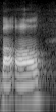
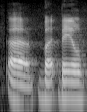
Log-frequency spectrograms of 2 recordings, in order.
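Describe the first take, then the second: First: Both a vowels are said as open ah sounds. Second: The vowel is said with an anglicized sound. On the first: "the way the Hebrews would have said it" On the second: "that's the way I say it, it's easier"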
